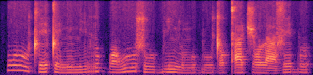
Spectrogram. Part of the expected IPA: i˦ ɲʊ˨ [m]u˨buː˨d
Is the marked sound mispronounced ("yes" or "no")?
no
